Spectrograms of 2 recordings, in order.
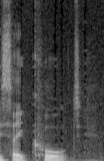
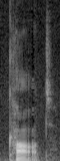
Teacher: the lips need to become unrounded and the tongue maybe needs to get a bit lower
